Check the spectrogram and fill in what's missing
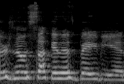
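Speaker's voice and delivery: words spoken through laughter, giggly. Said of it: "I'm laughing".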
